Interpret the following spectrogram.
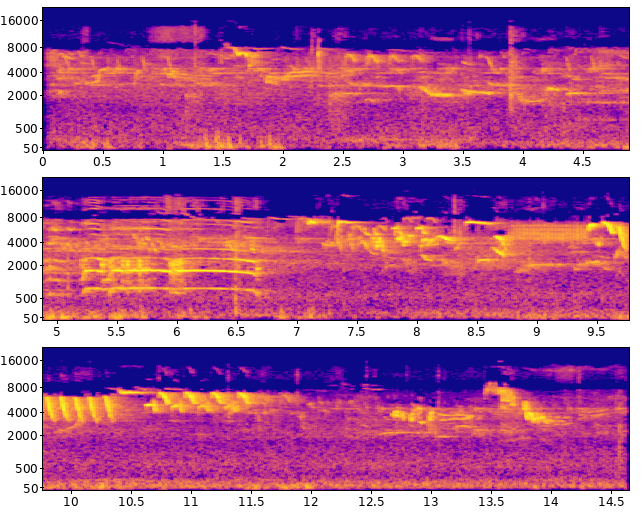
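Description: Dawn chorus of many songbirds chirping and trilling. About five seconds in comes one louder, longer call held on a steady pitch for about a second and a half.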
